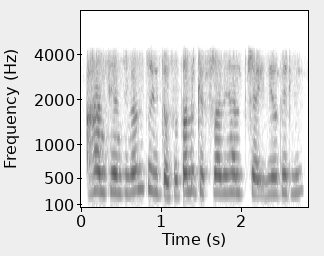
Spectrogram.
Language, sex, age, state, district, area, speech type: Punjabi, female, 18-30, Punjab, Gurdaspur, urban, conversation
